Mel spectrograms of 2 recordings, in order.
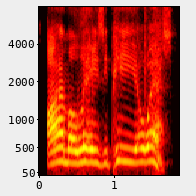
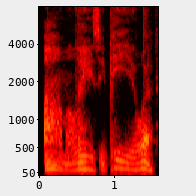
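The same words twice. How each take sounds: First: Chanted, high, insistent leader's line; chanted, lead the repeat in a high, pressing voice; emphatic chant. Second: Very soft, low repeat; meek echo. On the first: Shown as a demonstration. Leading the mirror chant. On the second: Acted. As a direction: mumble it back quietly and low.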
